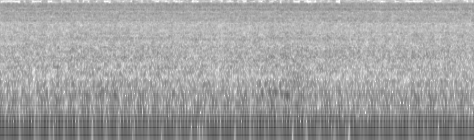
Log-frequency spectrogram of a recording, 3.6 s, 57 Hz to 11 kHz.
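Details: 1974 Chevrolet C10 bought non-running: rough, loping idle of about three stumbling beats a second. It has an old high-mileage engine with blow-by and no coolant yet. The rings need to reseat and it needs a tune-up.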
